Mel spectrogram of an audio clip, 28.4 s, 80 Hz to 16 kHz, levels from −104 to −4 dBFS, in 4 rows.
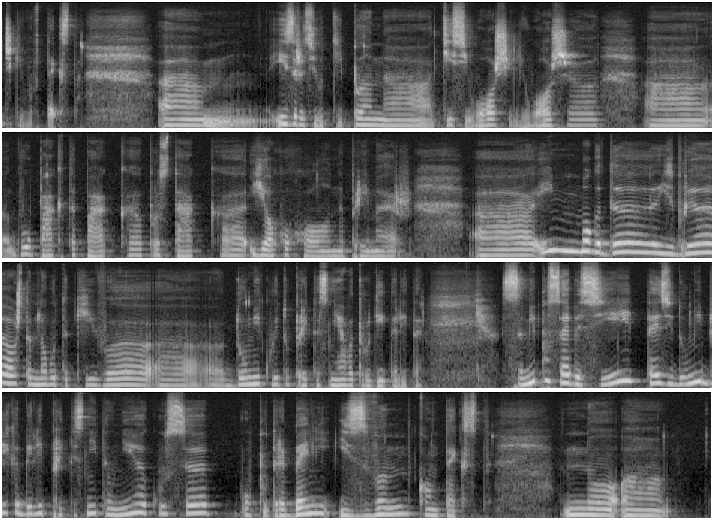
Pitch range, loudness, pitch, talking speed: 160-225 Hz, -27 LUFS, 180 Hz, 90 wpm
